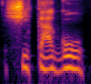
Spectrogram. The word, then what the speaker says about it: Chicago: Amy est de Chicago. Chicago. This one sound like K. Sound like K. Okay?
